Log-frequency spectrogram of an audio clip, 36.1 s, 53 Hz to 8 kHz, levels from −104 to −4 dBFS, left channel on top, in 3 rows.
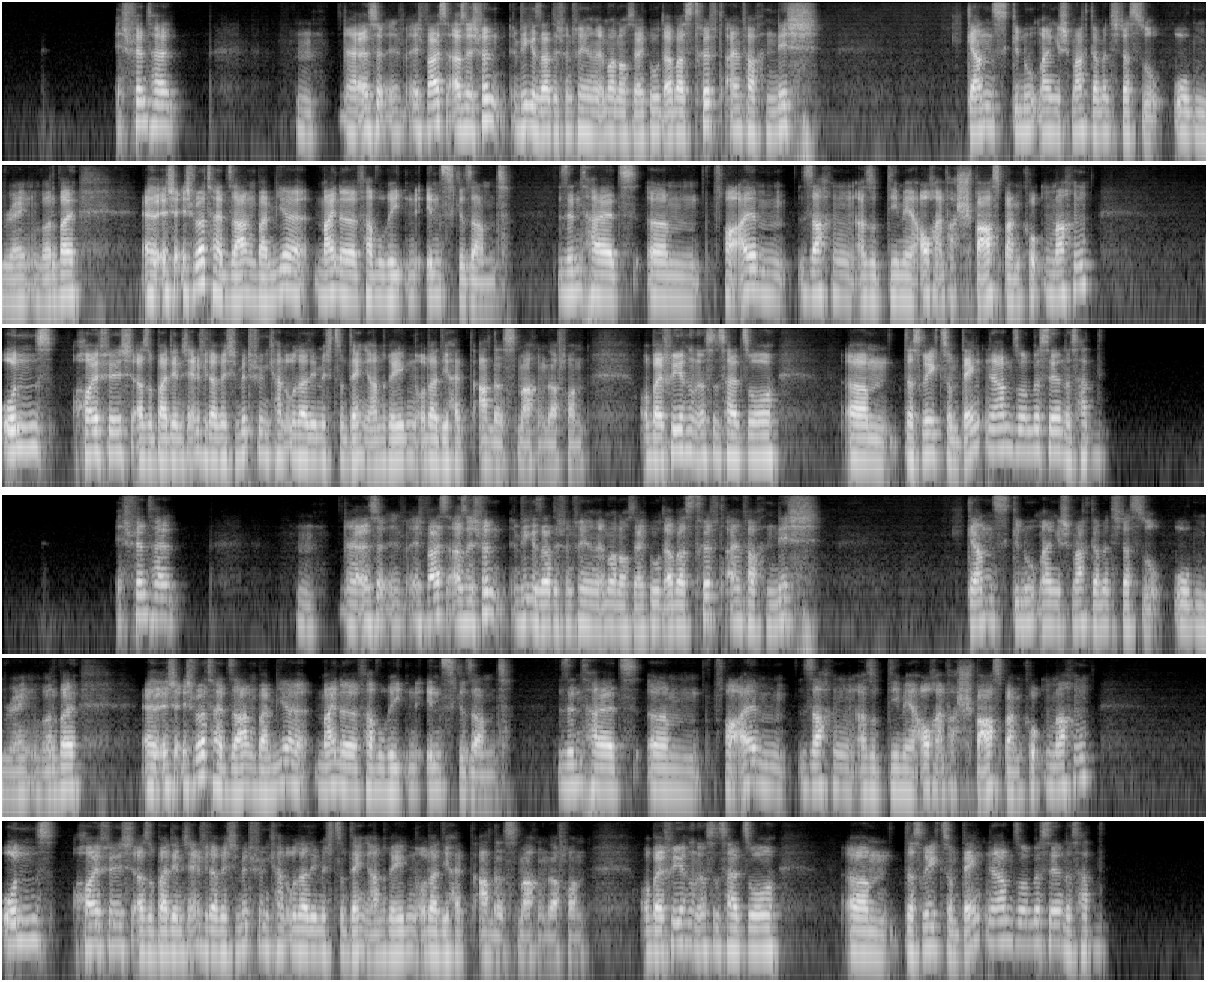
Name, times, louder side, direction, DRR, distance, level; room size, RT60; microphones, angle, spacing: voice 1, 1.1-1.7 2.9-3.1 3.4-8.1 9.7-13.1 13.4-17.1 17.6-22.9 24.1-32.0 32.5-35.1, left 3 dB, 75° left, 0.5 m, -24 dB
2.8 x 2.3 x 2.5 m
head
